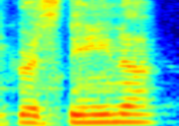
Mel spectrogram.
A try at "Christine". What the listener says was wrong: Christine? Christine, yeah.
